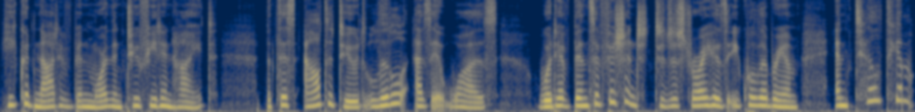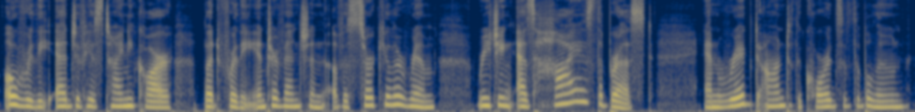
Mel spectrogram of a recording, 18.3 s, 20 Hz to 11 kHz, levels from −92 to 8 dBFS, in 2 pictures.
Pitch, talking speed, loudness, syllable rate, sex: 205 Hz, 195 wpm, -19 LUFS, 5.2 syllables/s, female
